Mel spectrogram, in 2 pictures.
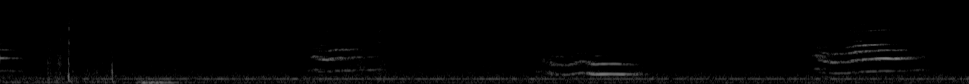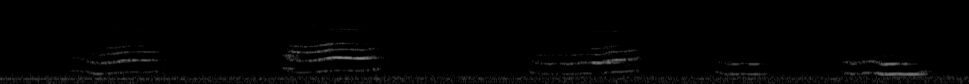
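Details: Domestic cat meowing repeatedly, about nine drawn-out harmonic meows across the stretch, some short and flat, others longer with a rising then falling bend, spaced a second or two apart over a steady low hum.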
